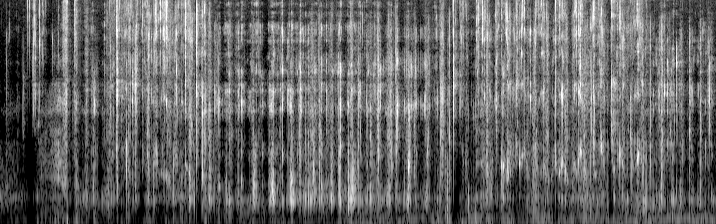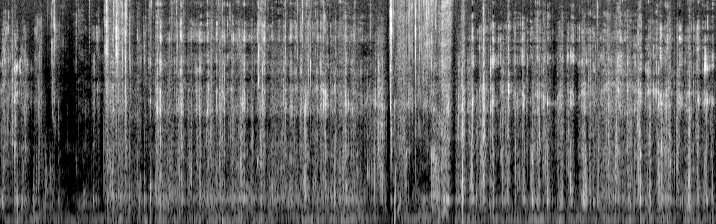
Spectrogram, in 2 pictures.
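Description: Close-miked chewing of grilled pork belly and spicy stir-fried webfoot octopus with beef intestines: a steady run of wet mouth clicks and smacks.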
